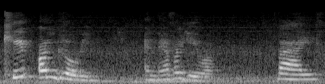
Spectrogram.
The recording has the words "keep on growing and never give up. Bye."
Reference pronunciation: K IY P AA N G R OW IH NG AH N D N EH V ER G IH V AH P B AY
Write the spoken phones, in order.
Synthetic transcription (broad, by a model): K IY P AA N G R OW IH NG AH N N EH V ER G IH AH P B AY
